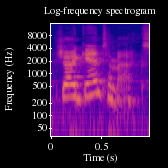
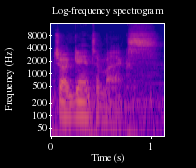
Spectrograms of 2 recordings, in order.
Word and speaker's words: Gigantamax: Oh, Gigantmax? Fine. But that's a chonky Pikachu. – Big chonky boy. – It's like OG Pikachu. – Yeah, Gigantamax. – Sorry, Gigantamax. That's too many syllables.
